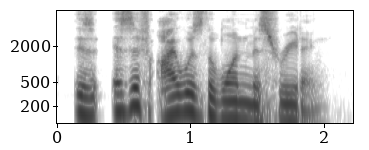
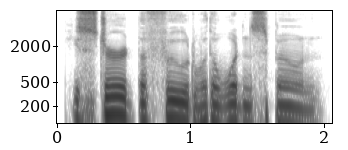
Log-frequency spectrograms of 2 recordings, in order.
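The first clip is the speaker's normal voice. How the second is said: usual speaking voice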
